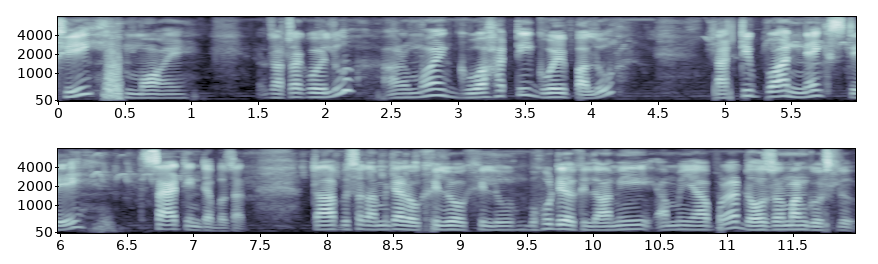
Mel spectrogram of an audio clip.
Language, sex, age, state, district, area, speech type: Assamese, male, 30-45, Assam, Charaideo, urban, spontaneous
